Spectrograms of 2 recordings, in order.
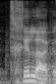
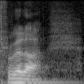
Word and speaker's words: Thriller: Also eine Sache, die ich wirklich ewig lang falsch gesagt habe, ich habe hab immer äh, Triller gesagt statt Thriller. Äh, selbst als ich Englisch in der Schule hatte, dachte ich immer, es heißt Triller und habe alle ausgelacht, die Thriller gesagt haben,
